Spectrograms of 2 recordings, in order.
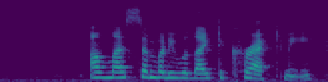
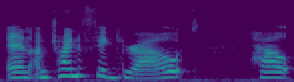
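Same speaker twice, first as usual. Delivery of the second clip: ordinary talk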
